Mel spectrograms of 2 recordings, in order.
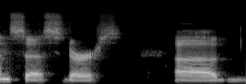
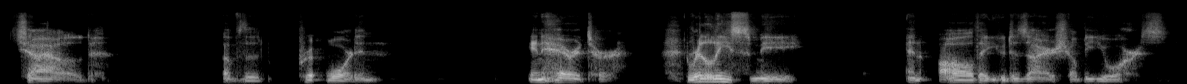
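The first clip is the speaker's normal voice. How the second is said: slow telepathic voice, as if inside the head; 3 semitones lower, 4 dB quieter than usual. Game master voicing what a player hears on touching it, voice in your head. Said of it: "You hear the voice in your head the second you touch it. / You hear the voice in your head the second you touch it".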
